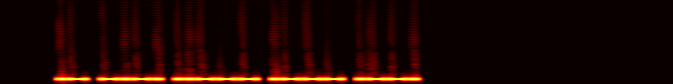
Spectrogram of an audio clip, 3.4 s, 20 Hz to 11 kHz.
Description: Morse code, heard as a keyed tone, about 64 wpm, spaced as for 54 wpm, 700 Hz. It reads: AC2JP
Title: Speed Racing - USA 2x2 Call Signs 45wpm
